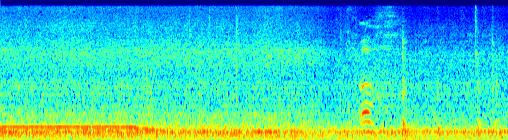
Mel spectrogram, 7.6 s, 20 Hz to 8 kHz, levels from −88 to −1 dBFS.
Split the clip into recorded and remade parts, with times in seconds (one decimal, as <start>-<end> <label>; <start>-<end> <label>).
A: 0.0-7.6 recorded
